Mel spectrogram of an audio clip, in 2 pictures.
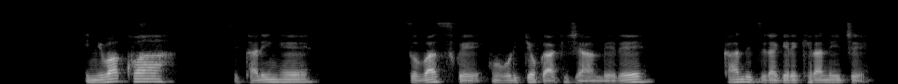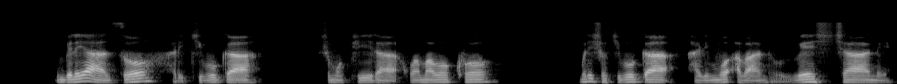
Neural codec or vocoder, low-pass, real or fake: codec, 16 kHz in and 24 kHz out, 1 kbps, XY-Tokenizer; 7.2 kHz; fake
